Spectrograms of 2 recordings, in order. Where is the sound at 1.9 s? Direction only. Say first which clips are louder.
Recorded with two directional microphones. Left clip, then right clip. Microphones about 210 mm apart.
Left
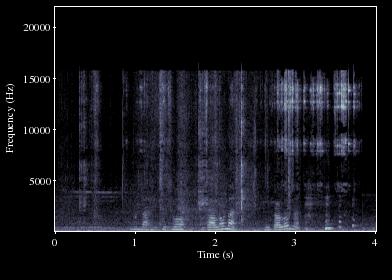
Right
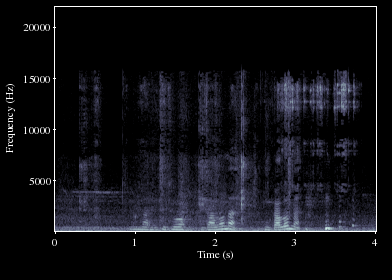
Right 1 dB; 30° right (ahead or behind).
